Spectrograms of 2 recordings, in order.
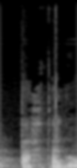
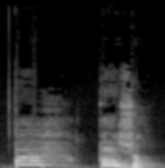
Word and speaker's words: partageons: prononce pas partagon donc on va garder le E mais on ne le prononce pas l'objectif ici c'est qu'on ne dise pas partagon mais plutôt partageons donc ça arrive avec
